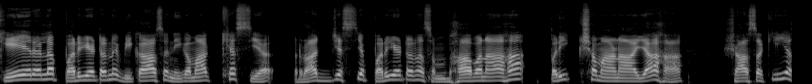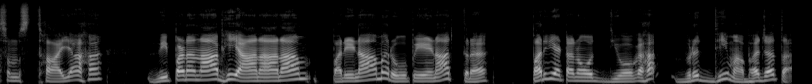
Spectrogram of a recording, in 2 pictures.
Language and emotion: Sanskrit, neutral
